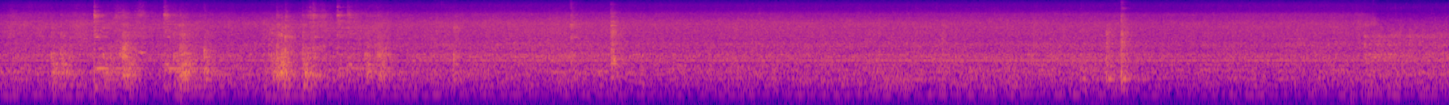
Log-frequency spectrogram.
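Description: Spices, including Kashmiri chili powder, fry together in a pan for an egg and potato kosha, giving a steady close sizzle broken by scraping stirs early on, with no one talking.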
